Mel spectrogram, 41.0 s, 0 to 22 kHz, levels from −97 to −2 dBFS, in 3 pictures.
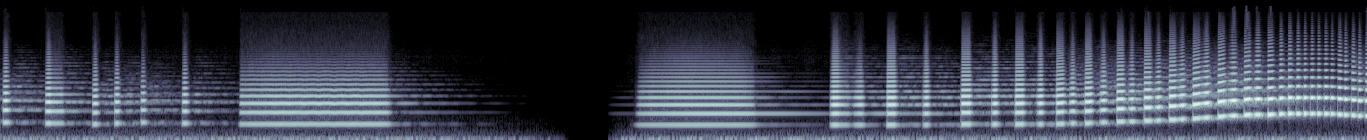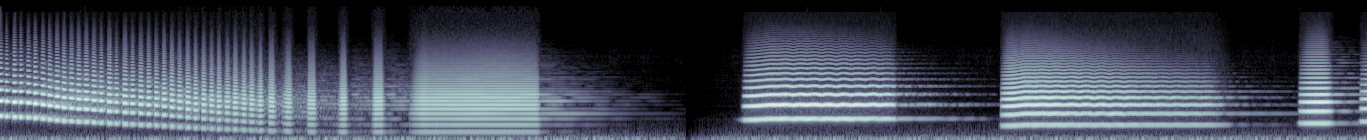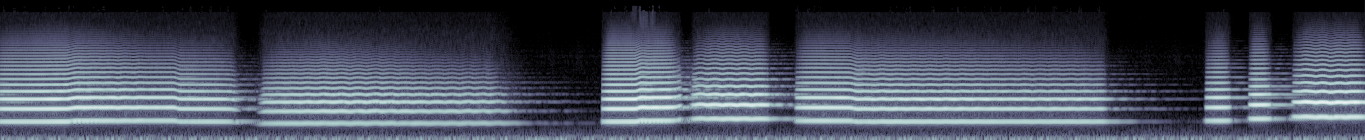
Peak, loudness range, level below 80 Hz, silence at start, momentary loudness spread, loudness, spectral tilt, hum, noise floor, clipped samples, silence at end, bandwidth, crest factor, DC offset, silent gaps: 0 dBFS; 11 LU; -50 dBFS; 0 s; 14 LU; -16 LUFS; -2.5 dB/octave; none; -58 dBFS; under 0.1%; 0 s; 12 kHz; 16 dB; under 0.1%; 5.68-6.07 s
